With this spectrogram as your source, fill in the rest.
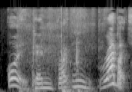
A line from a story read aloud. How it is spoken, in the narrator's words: said the large and growly bear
